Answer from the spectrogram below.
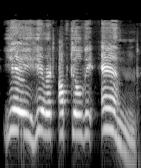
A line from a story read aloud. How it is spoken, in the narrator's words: cried Joseph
